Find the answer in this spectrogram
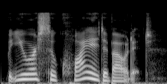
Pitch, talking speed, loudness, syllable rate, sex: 210 Hz, 250 wpm, -15 LUFS, 6.2 syllables/s, female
